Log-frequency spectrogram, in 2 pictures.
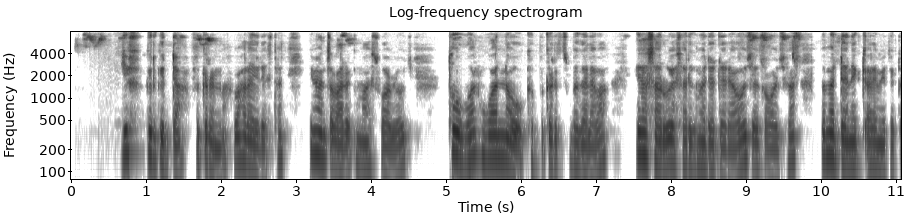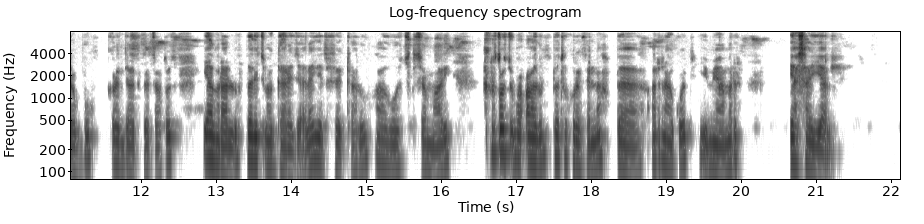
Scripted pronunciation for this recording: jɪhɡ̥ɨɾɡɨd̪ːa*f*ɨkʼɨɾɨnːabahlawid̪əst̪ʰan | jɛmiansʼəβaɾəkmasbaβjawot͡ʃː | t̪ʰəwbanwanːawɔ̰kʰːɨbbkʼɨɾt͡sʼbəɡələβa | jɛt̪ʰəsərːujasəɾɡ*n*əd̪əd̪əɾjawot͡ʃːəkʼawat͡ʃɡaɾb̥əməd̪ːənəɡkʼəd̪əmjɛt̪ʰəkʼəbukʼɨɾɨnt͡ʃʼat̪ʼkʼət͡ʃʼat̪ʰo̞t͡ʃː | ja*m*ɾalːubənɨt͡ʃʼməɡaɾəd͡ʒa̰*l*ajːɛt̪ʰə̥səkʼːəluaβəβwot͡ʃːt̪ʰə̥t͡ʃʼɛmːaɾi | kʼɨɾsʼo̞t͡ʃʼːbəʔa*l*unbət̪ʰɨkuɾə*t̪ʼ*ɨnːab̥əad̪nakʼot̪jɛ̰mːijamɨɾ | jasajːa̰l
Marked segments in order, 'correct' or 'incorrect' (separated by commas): correct, incorrect, correct, correct, correct, incorrect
